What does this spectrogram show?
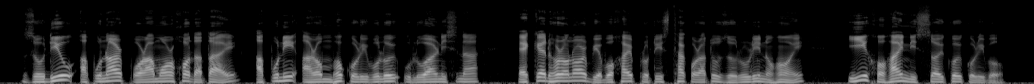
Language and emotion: Assamese, neutral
